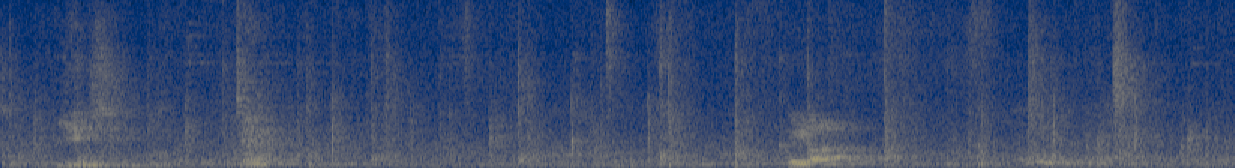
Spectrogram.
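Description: People's footsteps come down the stairs nearby.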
